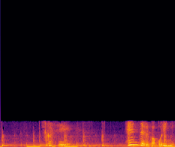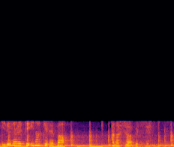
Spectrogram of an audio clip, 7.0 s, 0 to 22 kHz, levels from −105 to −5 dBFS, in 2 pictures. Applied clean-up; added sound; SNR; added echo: none; none; none; none.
